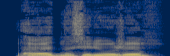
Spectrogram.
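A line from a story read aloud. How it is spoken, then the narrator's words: Sighed. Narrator (Russian): Золотарецкий вздохнул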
